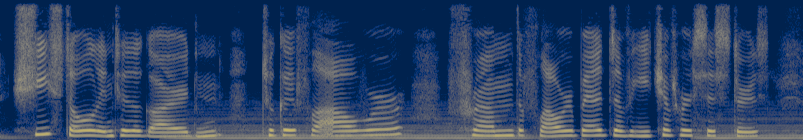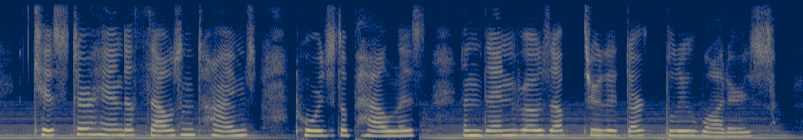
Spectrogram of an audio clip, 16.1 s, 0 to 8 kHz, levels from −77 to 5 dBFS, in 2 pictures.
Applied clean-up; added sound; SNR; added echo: none; Bowed string instrument; 13 dB; none.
